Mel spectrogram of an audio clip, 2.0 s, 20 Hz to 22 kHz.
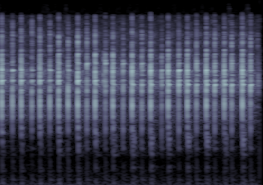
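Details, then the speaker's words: Rapid, bright clacks about thirteen a second with a thin rattle: the space bar on a KBD67 Lite keyboard modded to plateless vibrates and jiggles in the case with no plate, sounding cheap; the board isn't designed for plateless. "let's get the space bar okay this is where you definitely hear the vibration because there's no plate that sounds cheap"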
